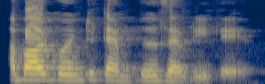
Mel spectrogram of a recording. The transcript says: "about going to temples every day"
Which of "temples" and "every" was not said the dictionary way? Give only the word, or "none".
none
